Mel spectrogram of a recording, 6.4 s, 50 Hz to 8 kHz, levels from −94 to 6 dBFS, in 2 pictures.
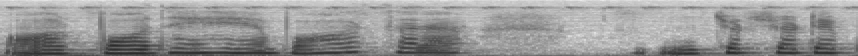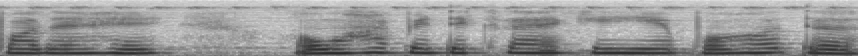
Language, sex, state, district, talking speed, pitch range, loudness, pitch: Hindi, female, Goa, North and South Goa, 185 wpm, 210-230 Hz, -17 LUFS, 220 Hz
